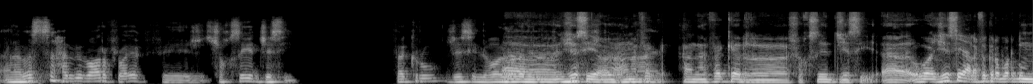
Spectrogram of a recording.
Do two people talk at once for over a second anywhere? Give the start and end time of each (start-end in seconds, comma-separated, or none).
5.0-6.7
